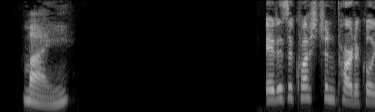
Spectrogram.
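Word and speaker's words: ไหม: natural and straightforward way it's pronounced with a rising tone meaning your voice should go up towards the end of the word it's easy to mix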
